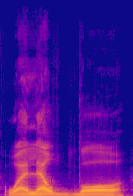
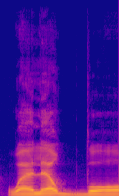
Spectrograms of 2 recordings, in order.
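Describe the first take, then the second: Both takes have the same delivery.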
